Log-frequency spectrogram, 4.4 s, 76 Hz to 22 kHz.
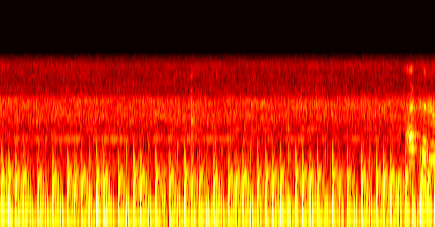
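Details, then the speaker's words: SSR 125 single-cylinder with Mikuni 26mm carb, aftermarket intake and air filter, first start after fitting a new CDI box, idle screw unchanged: steady even putter at a raised idle with no misses or knocks. "could already hear that the idle speed went up, and I'm happy that it works."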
